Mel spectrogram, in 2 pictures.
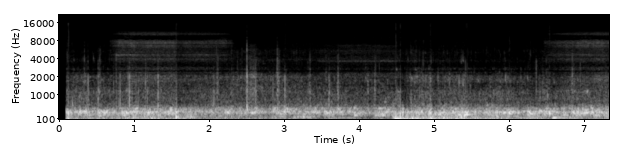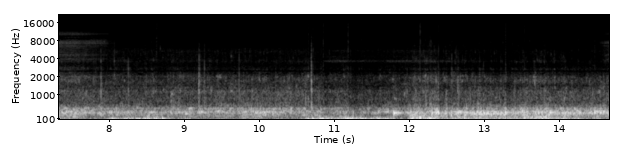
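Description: Underwater sound of a scuba diver breathing through a regulator: a short hiss of inhalation about a second in and again around seven seconds, with rumbling bursts of exhaled bubbles in between, over a steady low underwater rumble.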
